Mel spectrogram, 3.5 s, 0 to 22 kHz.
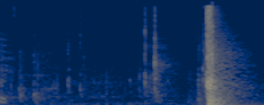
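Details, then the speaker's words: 1959 Edsel Ranger hardtop, driver's side door: a few light latch and handle clicks, then one solid, clean thunk as it shuts; door closes and lines up properly, unlike the passenger door being adjusted. "Just the way it should. Everything's good here, and it all lines up there."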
